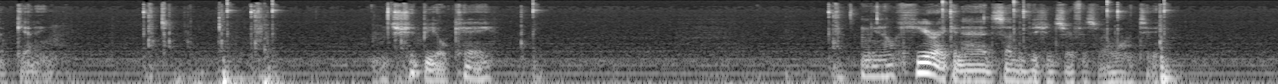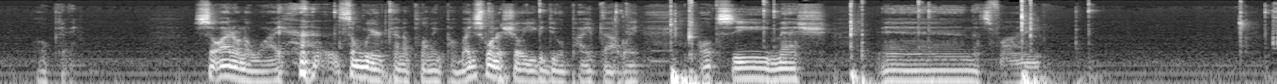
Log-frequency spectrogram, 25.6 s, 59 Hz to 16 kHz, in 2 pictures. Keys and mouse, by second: 0.5 click, 1.8-3.0 middle drag, 3.2 middle click, 3.8-5.6 middle drag, 7.2 middle click, 9.4-12.1 drag, 13.9-16.7 middle drag, 19.6 alt+c, 21.3 Tab, 23.1 a.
